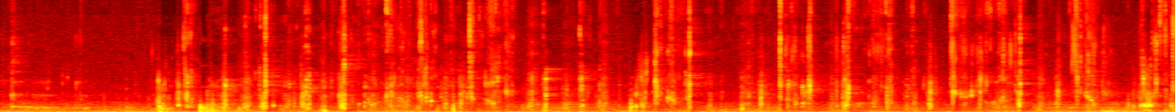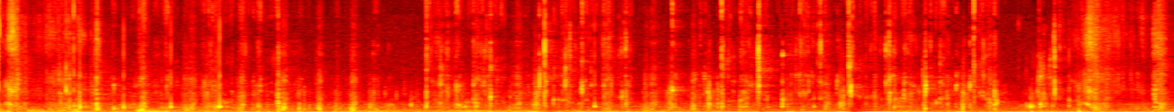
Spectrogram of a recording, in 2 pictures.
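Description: A person biting into and chewing crisp round baked pastries with sesame-crusted edges, a dense run of crunches and crackles.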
